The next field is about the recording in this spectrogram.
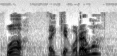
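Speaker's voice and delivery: put-on quick, smug little-kid voice; lightly voiced bratty child, fast and cocky; smug spoiled child. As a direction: play the bratty kid who knows he wins. Child voicing a spoiled tantrum-thrower.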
